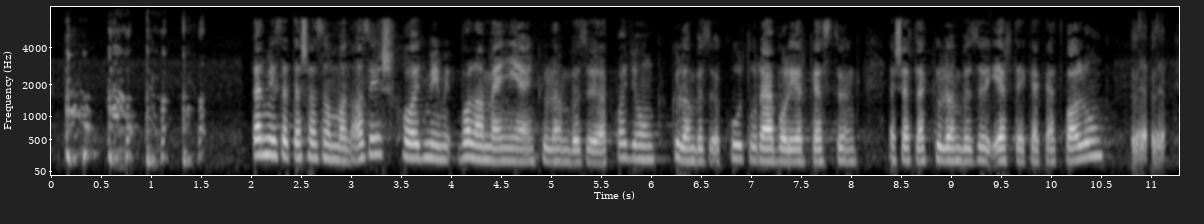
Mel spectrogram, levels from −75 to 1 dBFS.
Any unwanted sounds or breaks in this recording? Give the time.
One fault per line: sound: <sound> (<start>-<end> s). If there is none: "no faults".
sound: cough (0.1-1.6 s)
sound: laugh (10.8-11.2 s)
